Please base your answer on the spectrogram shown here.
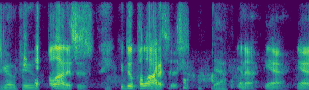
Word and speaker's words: Pilates: I guess that's okay patus I said patus I I gave it an extra syllable I it not like some sort of exercise that women always go to peses you do Pilates yeah you know yeah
